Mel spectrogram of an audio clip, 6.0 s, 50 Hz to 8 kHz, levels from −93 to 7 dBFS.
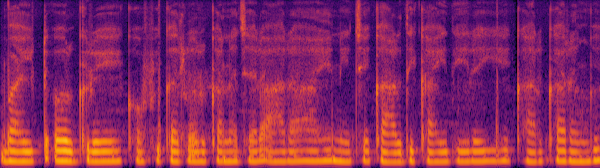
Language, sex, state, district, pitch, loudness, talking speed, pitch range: Hindi, female, Chhattisgarh, Kabirdham, 175 Hz, -19 LUFS, 190 wpm, 170-180 Hz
